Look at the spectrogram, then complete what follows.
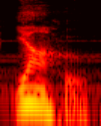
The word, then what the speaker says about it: YHW: chasu lived is called yhw probably pronounced yahoo likely the name of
